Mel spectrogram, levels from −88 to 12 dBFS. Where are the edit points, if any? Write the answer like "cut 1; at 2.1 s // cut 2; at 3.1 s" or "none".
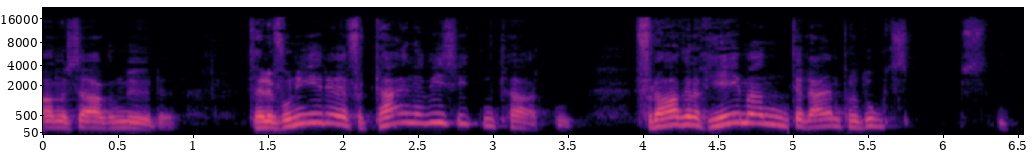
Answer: cut 1; at 5.0 s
